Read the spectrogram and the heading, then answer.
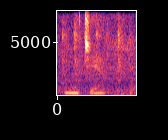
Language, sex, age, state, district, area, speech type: Urdu, female, 18-30, Bihar, Madhubani, rural, spontaneous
